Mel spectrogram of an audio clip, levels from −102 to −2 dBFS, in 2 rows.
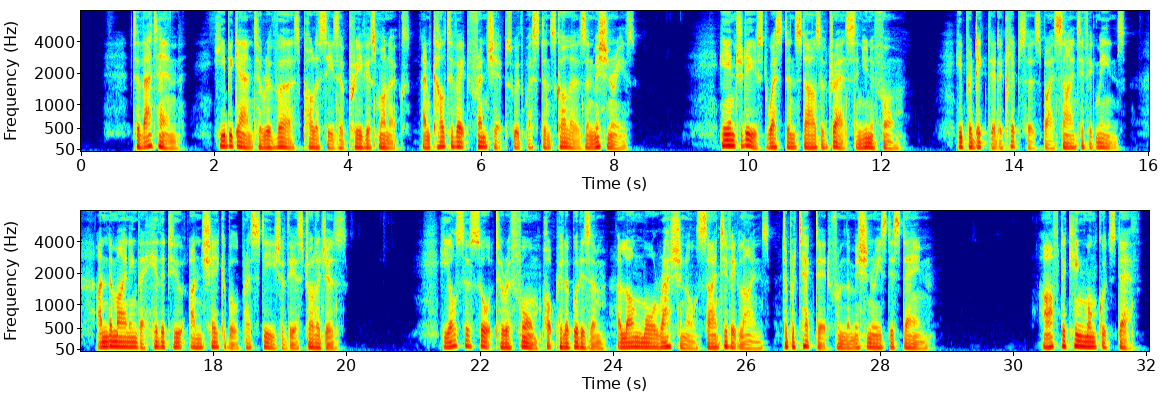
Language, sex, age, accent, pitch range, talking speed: English, male, 30-49, British, 80-100 Hz, 120 wpm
